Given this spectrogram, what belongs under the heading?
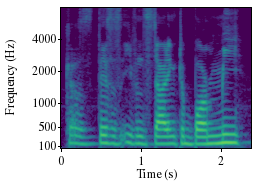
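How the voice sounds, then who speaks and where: A young adult man, an indie game developer, sits at a computer desk in a small room, thinking aloud as he codes and muttering to himself between tasks, half-distracted. His voice is a little high and mellow, with a flat delivery at a moderate pace.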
